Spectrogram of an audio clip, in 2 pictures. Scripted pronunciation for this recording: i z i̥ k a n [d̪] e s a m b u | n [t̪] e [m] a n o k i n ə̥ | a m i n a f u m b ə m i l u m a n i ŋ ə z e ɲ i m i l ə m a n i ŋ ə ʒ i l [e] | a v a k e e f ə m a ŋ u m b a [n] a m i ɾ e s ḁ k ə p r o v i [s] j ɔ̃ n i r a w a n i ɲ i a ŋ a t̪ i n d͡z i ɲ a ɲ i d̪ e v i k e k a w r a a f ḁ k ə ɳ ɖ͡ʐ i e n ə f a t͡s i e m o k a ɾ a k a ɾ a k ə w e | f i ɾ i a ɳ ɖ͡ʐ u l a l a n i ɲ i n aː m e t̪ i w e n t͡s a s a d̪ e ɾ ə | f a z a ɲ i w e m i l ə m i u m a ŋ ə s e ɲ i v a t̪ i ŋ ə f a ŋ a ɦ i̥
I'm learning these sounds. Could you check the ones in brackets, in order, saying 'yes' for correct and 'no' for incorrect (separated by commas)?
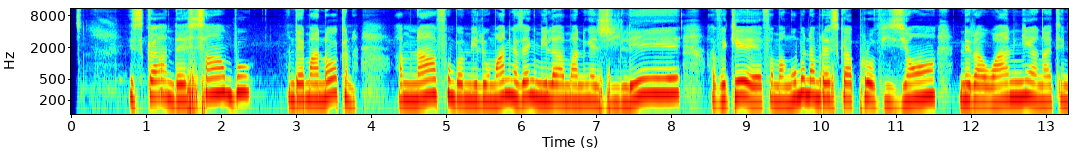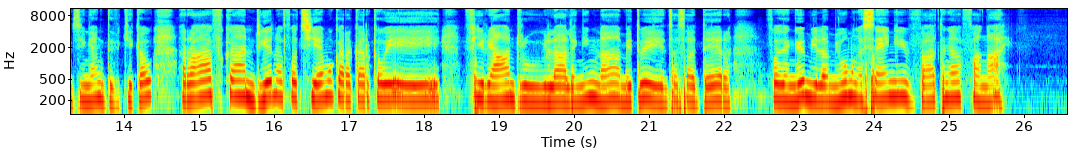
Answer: yes, no, yes, yes, yes, no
